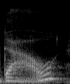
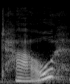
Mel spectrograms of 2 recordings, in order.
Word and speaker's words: Tao: And so it's, as you can see on your screen, pronounced Tao instead of Tao, as it might look.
